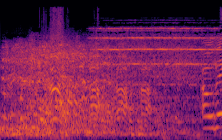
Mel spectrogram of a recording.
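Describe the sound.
A school bell rings loudly and continuously for about three seconds, a harsh, buzzing electric clang with a steady metallic tone and faint voices murmuring underneath, signalling the start of a class.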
